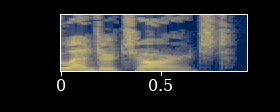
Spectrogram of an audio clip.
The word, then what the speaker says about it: undercharged: Stress the first syllable. You undercharged.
